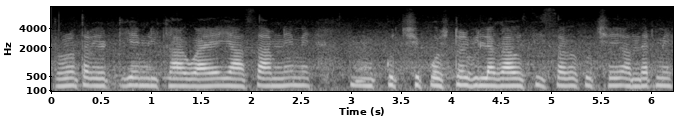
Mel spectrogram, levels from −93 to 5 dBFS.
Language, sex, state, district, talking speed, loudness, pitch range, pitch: Hindi, female, Bihar, Samastipur, 210 wpm, -17 LUFS, 210-220 Hz, 215 Hz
